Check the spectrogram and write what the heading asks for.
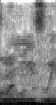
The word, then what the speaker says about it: Rawnsley: We are currently in South Australia at the Flenders Rangers and we are at I get this pronunciation wrong every time. Bronley Park.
